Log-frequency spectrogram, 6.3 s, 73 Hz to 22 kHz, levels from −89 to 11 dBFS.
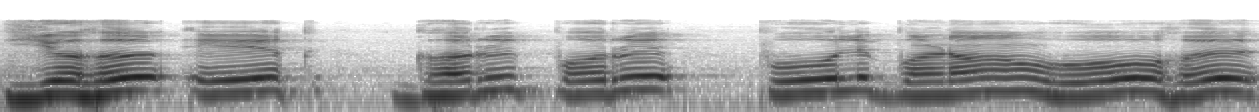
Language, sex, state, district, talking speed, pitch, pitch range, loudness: Hindi, male, Rajasthan, Jaipur, 75 wpm, 195 Hz, 175-210 Hz, -13 LUFS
